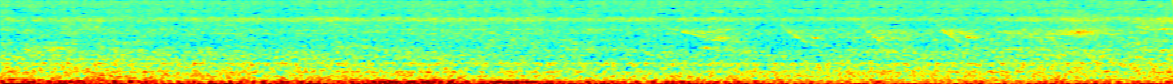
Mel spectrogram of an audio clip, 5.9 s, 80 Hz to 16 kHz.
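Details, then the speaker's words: Ford DPS6 dual-clutch transmission after clutch replacement, adaptation of shafts A and B at idle: a steady, even low rumble with no knocks or misses. A smooth, healthy idle. "it's stabilizing the engine rpm and then it's going to do the idle touch points so it does a wide open throttle touch points and then it'll do idle touch points"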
